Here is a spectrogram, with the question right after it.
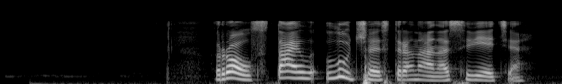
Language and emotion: Russian, positive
